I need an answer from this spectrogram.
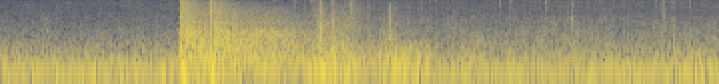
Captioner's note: gun firing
